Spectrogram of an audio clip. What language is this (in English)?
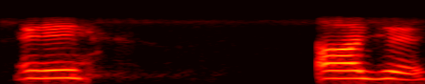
Nepali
